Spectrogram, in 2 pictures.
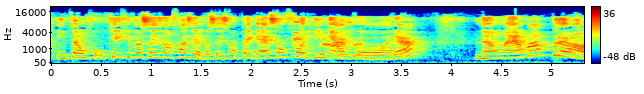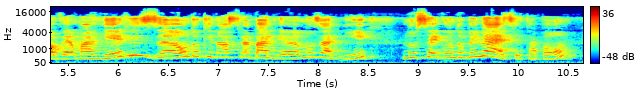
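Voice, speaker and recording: Bright high-voiced Brazilian woman teacher. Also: animated, normal speed, echoey room, a little hiss or hum. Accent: Brazilian Portuguese. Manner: patient, checks understanding with frequent tag questions. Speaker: schoolteacher. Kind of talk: classroom instruction. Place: classroom.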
